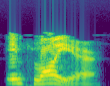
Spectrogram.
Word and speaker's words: employer: 到了雇主，那就是字母 ER 组成的这个后缀，读作 a，所以是 employer。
